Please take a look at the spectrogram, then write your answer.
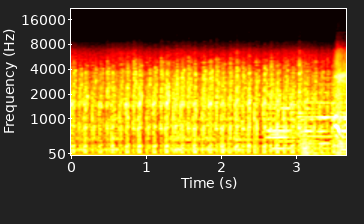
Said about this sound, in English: Oh, I'll start her. Cold this morning, isn't she? Always a job to start on a cold morning, this car. Never mind, I'll get her going in a minute. Now, she's off. Now, she's off.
